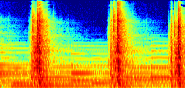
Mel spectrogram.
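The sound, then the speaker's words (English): Three sharp metallic clicks from the tumblers inside a door lock being lifted with lock-picking tools, spaced unevenly about a second apart over a faint steady hum, with no voices. “So then he starts lifting these tumblers. You can hear they start to.”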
